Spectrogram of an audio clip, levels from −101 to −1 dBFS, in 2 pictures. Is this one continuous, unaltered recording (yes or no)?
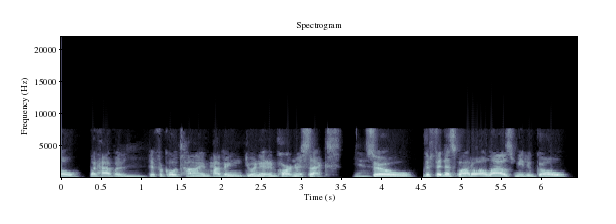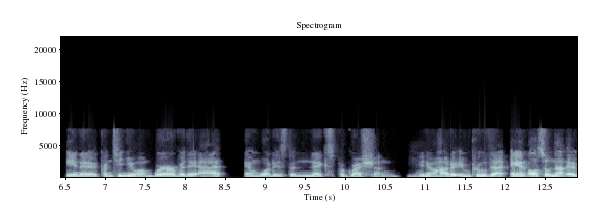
no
